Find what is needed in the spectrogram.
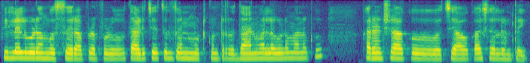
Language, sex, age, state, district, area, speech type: Telugu, female, 30-45, Telangana, Vikarabad, urban, spontaneous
